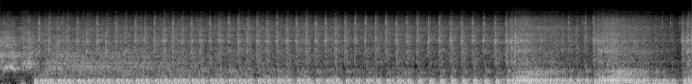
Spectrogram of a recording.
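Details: Kawasaki KZ400 started on choke a week after head gasket leak repair: catches straight away and settles into an even, steady idle with clean throttle blips, no ticking or knocking; normal start and idle.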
